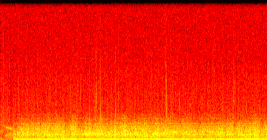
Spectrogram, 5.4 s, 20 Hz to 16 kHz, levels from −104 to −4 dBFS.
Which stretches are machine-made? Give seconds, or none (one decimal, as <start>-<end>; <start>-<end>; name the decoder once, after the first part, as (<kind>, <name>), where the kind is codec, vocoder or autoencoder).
0.0-1.2 (vocoder, BigVGAN v2)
